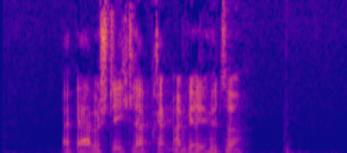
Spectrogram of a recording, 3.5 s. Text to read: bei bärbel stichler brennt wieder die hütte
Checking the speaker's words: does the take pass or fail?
fail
